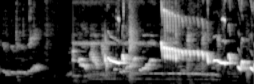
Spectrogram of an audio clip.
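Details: White-rumped shama song meant to provoke a reply: a soft rising whistle, a short silence, then louder mixed phrases and a bright, rapid, slightly buzzy high trill with sliding whistled notes.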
